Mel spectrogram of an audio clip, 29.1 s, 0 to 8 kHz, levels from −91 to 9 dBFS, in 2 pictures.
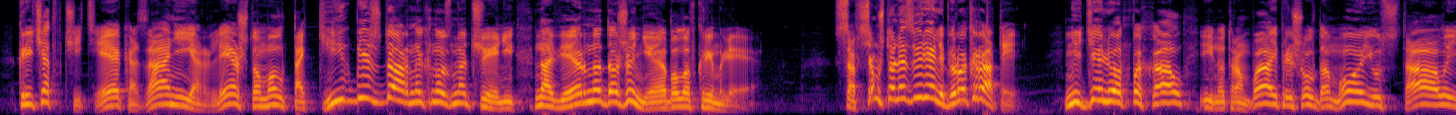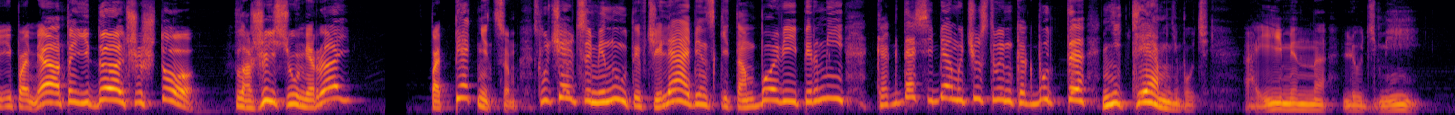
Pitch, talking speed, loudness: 220 Hz, 120 wpm, -15 LUFS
